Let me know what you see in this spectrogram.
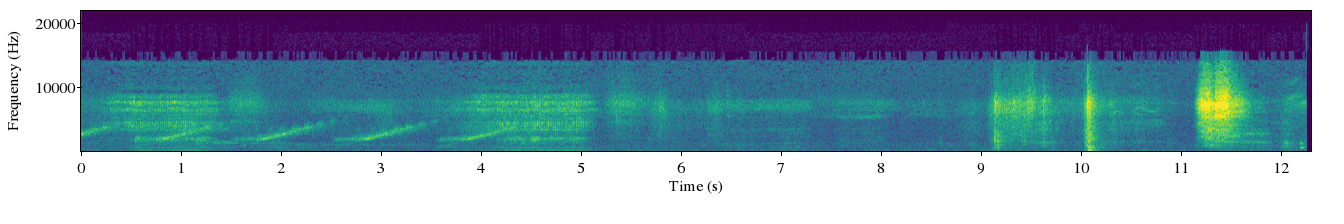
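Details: Repeated rough, rattling snores with a few louder snorts and sharp noises near the end from a sleeping adult man: snoring during sleep.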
